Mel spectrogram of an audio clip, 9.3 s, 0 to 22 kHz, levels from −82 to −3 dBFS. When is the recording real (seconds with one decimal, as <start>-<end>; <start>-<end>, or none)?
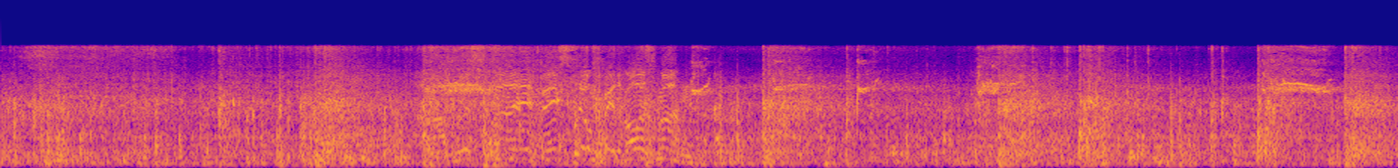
3.0-3.5; 8.2-8.7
